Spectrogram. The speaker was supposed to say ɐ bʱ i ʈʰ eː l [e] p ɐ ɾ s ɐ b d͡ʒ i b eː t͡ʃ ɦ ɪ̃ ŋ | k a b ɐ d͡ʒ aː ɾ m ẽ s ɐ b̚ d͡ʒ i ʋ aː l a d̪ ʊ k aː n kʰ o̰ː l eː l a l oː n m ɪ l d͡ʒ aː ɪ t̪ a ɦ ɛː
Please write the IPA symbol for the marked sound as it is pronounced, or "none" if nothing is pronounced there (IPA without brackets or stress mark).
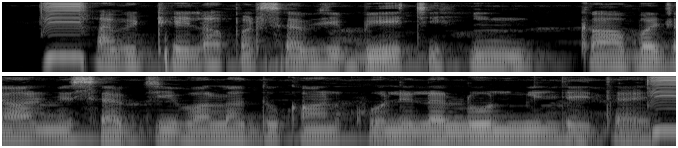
a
